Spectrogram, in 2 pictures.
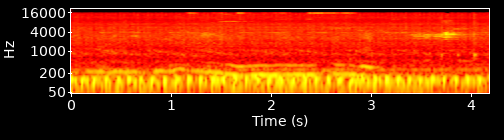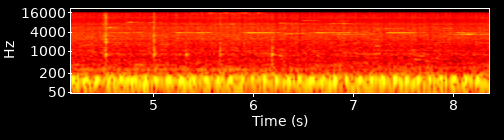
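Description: Stopped city traffic with a nearby motorbike engine idling, a fast, even throb. A wavering tone rises and falls over the first three seconds.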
